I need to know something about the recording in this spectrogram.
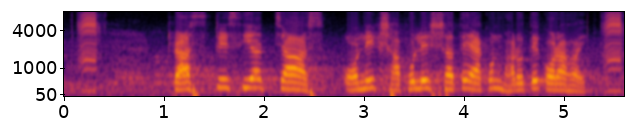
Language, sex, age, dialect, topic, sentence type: Bengali, female, 41-45, Northern/Varendri, agriculture, statement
